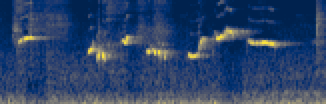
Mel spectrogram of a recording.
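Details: White-rumped shama, used to provoke other birds to sing, giving a sequence of sweet whistled notes that step up and down, ending on a longer level whistle.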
